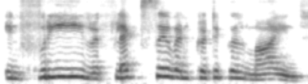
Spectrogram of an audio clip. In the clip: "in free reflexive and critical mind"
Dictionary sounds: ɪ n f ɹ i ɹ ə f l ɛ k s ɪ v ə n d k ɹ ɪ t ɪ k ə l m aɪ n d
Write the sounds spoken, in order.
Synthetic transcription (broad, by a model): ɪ n f ɹ i ɹ ə f l ɛ k s ɪ v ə n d k ɹ ɪ t ɪ k ə l m aɪ n d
